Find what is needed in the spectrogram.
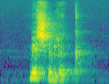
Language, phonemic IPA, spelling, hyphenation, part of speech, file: Dutch, /ˈmɪsələk/, misselijk, mis‧se‧lijk, adjective, Nl-misselijk.ogg
- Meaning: nauseous, nauseated, having the urge to vomit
